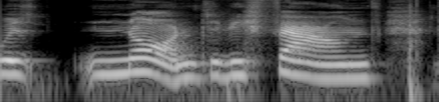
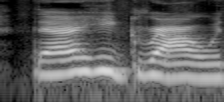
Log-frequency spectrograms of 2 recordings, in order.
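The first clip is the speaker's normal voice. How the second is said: plain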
